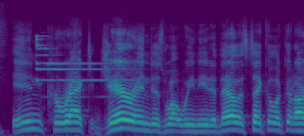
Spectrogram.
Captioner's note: timer dings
